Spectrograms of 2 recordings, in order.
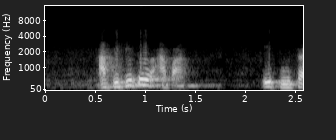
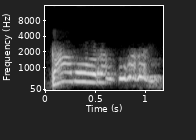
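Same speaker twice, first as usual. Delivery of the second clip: lightly voiced stern parent, pitched up; acting like a parent. Boy scolding his own parents, mock parental sternness. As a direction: scold them as if you were the parent. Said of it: "kayak orang tua sampai bilang".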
